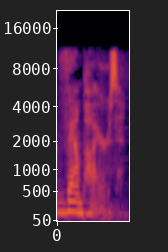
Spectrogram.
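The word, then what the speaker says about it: vampyres: The new breed I'm tracking are uh they're vampires. I see. No, I do not. You already said they were vampires. Vampires with a Y, pronounced exactly the same as vampires.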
